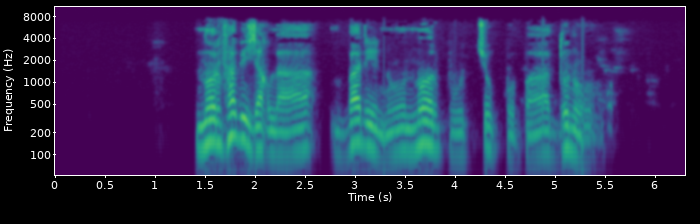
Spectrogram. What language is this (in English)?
Balti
